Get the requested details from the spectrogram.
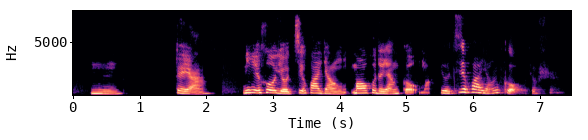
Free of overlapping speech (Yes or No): Yes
